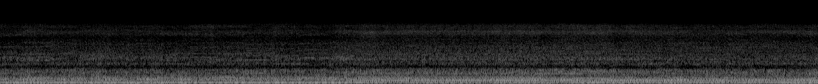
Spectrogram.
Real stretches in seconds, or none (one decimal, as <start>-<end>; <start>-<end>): 4.1-5.4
